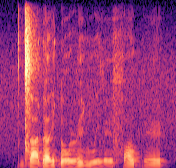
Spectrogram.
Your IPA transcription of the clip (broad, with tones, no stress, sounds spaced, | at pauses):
d͡z a˨ ɗ ɐ˧ i̯ ɗ o˨ ɹ ʏ˧ ʎ u˨ i̯ l ʏː˨ f ɒ˧ u̯ p ʏ˧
